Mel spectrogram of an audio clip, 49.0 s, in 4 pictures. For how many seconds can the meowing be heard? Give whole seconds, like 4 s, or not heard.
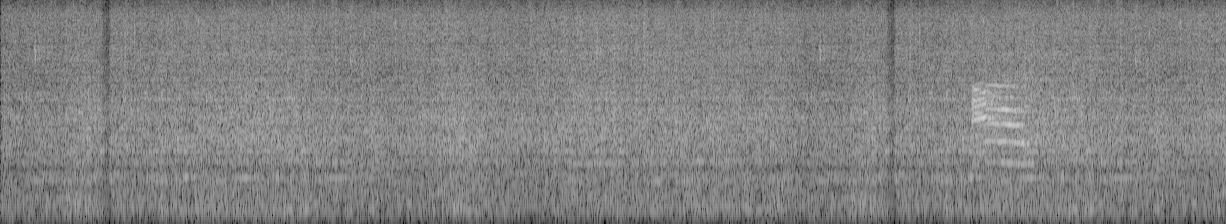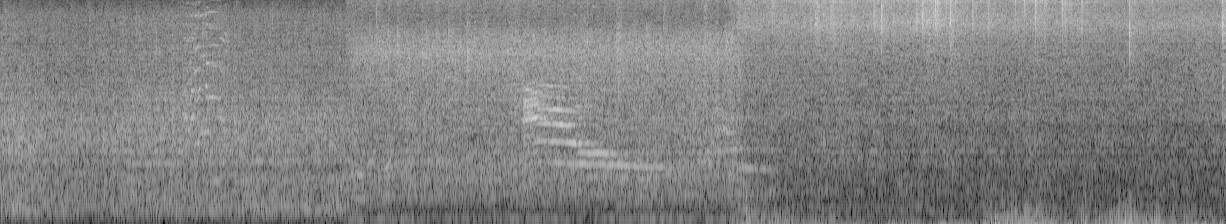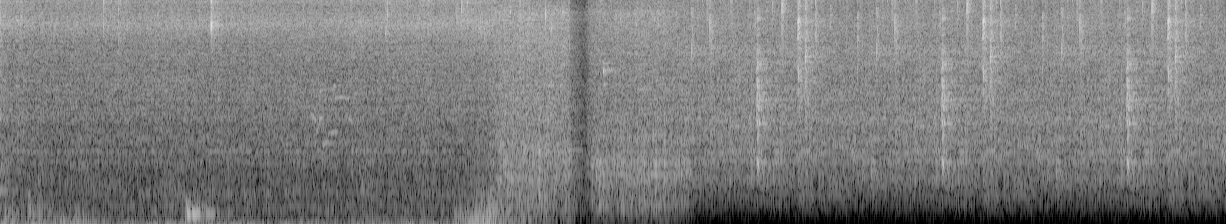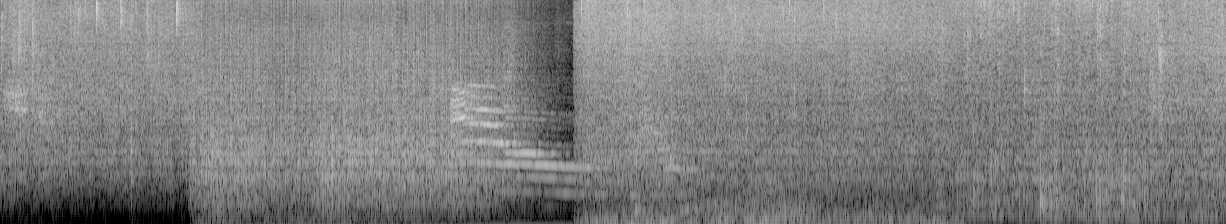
6 s.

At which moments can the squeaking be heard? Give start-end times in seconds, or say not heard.
14.1-14.6, 27.6-28.1.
